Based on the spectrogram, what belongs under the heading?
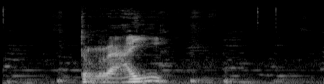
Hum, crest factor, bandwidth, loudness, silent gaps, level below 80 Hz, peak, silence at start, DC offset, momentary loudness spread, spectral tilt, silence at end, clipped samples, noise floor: none; 22 dB; 15.5 kHz; -23 LUFS; none; -50 dBFS; -6 dBFS; 0.05 s; under 0.1%; 26 LU; -6 dB/octave; 0.4 s; under 0.1%; -48 dBFS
